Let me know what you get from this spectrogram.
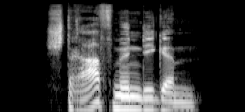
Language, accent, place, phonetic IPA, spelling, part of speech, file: German, Germany, Berlin, [ˈʃtʁaːfˌmʏndɪɡəm], strafmündigem, adjective, De-strafmündigem.ogg
- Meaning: strong dative masculine/neuter singular of strafmündig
